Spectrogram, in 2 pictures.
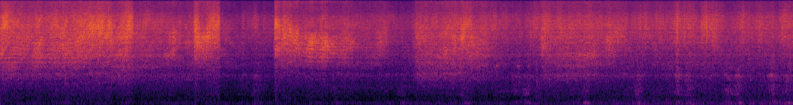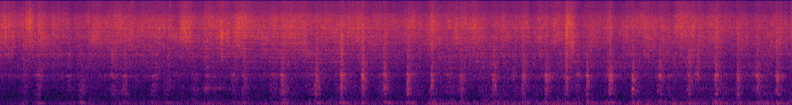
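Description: Steam hisses and roars loudly from a locomotive.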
